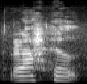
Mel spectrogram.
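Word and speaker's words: 라헬: translated to Rachel, but the Korean like untranslated version, it's Rahel. Rahel. Like, if I had to spell it out, Lahel. That's how they write it in Korean, and in Japanese they also stuck to Rahel.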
